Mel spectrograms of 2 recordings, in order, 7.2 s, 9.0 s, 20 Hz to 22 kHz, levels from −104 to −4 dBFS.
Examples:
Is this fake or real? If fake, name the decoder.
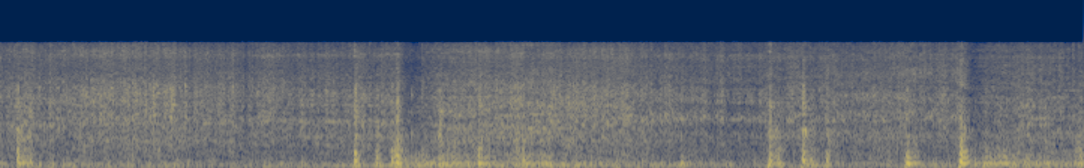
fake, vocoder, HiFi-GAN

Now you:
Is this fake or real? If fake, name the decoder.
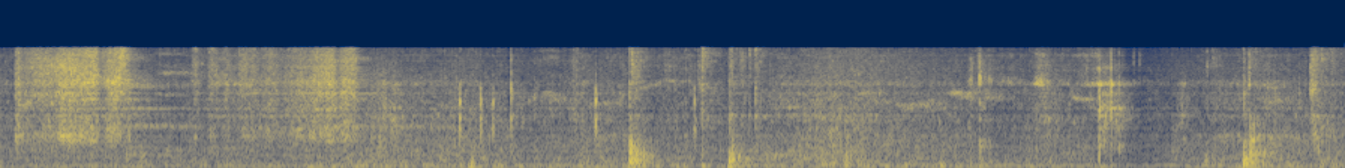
fake, vocoder, HiFi-GAN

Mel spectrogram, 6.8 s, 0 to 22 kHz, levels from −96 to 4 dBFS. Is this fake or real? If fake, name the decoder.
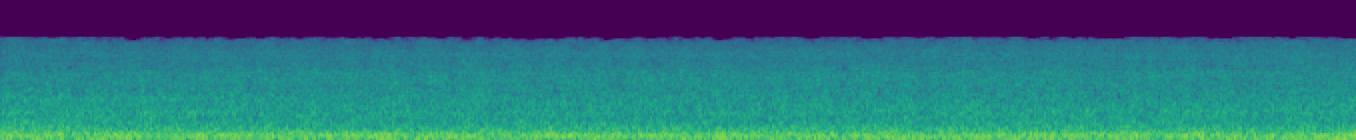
real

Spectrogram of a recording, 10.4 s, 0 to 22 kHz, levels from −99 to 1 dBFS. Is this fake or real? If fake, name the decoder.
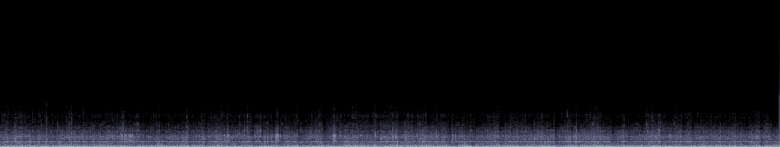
real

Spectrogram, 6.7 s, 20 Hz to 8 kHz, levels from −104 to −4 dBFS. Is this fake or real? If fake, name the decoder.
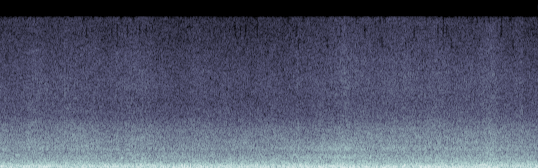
real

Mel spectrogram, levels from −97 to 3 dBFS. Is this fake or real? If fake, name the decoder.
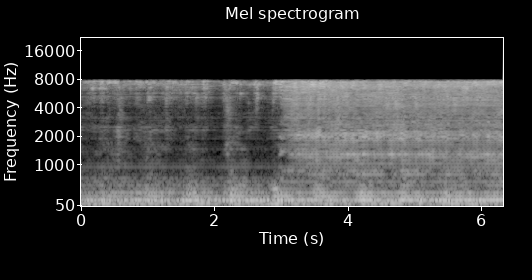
fake, vocoder, HiFi-GAN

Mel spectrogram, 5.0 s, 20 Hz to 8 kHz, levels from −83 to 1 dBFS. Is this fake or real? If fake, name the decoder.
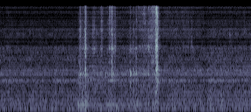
fake, vocoder, HiFi-GAN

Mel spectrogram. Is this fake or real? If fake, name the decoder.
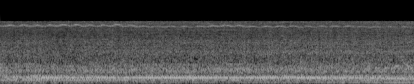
real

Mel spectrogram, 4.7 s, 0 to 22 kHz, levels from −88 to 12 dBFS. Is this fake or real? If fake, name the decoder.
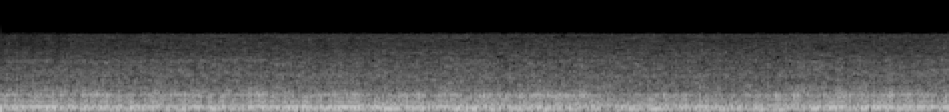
fake, vocoder, HiFi-GAN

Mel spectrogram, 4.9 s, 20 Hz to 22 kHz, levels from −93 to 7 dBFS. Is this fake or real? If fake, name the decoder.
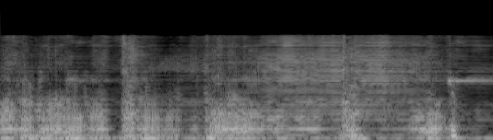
fake, vocoder, HiFi-GAN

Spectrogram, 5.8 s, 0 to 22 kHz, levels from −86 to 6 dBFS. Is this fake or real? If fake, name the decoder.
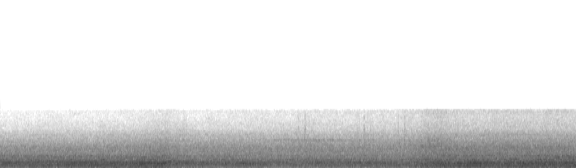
real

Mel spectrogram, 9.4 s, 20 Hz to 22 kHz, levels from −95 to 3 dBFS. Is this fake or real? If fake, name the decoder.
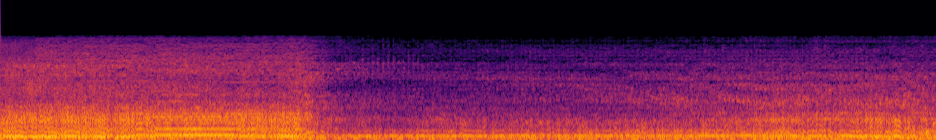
fake, vocoder, HiFi-GAN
